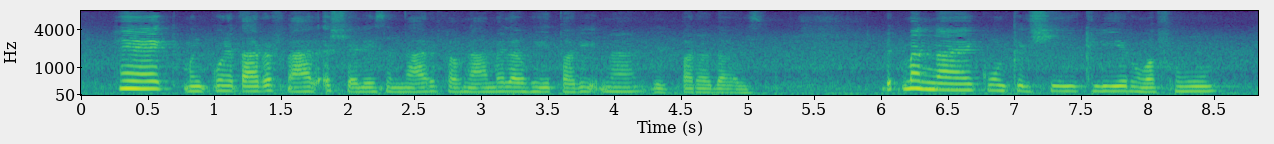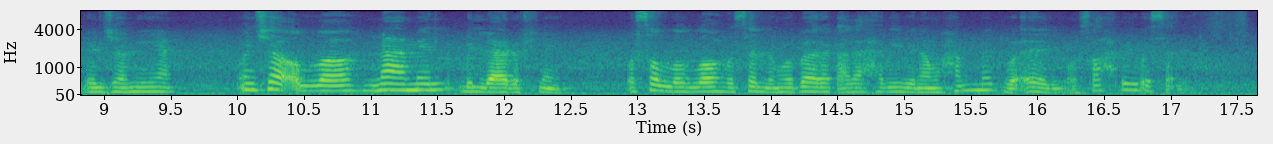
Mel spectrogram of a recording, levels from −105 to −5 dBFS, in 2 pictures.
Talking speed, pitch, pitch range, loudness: 120 wpm, 155 Hz, 145-185 Hz, -26 LUFS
